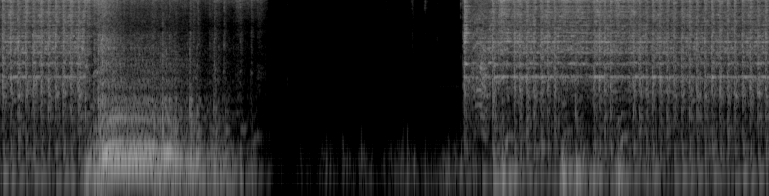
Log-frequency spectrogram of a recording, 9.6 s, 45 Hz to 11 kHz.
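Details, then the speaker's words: 1969 Camaro engine being started by spraying gasoline into the intake manifold: the starter drags the engine over slowly and then stalls to near silence, as the battery has run down from use since the day before. "all right so just having a couple technical difficulties here my battery actually um didn't have enough juice in it anymore i've been using it since yesterday anyway"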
